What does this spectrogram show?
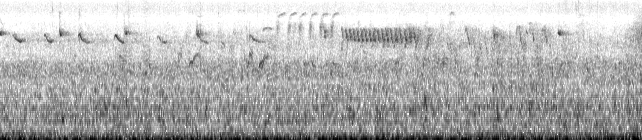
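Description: Birdsong in open country: a quick series of short, high chirps sliding downward, two or three a second, with a brief rapid buzzy trill about halfway through. A low steady rumble runs underneath.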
